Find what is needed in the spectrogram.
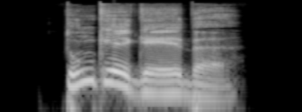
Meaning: inflection of dunkelgelb: 1. strong/mixed nominative/accusative feminine singular 2. strong nominative/accusative plural 3. weak nominative all-gender singular
- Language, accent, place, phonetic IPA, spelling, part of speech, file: German, Germany, Berlin, [ˈdʊŋkl̩ˌɡɛlbə], dunkelgelbe, adjective, De-dunkelgelbe.ogg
